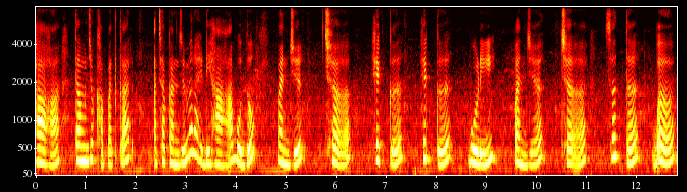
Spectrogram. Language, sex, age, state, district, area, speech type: Sindhi, female, 18-30, Rajasthan, Ajmer, urban, spontaneous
